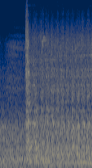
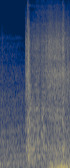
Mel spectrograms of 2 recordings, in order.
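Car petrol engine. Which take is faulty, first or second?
first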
